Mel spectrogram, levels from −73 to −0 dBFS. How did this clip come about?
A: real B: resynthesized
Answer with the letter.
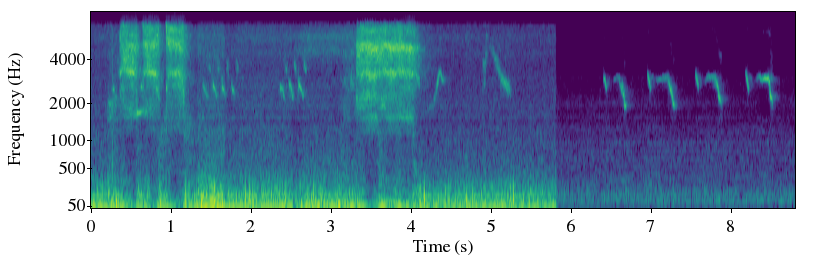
B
